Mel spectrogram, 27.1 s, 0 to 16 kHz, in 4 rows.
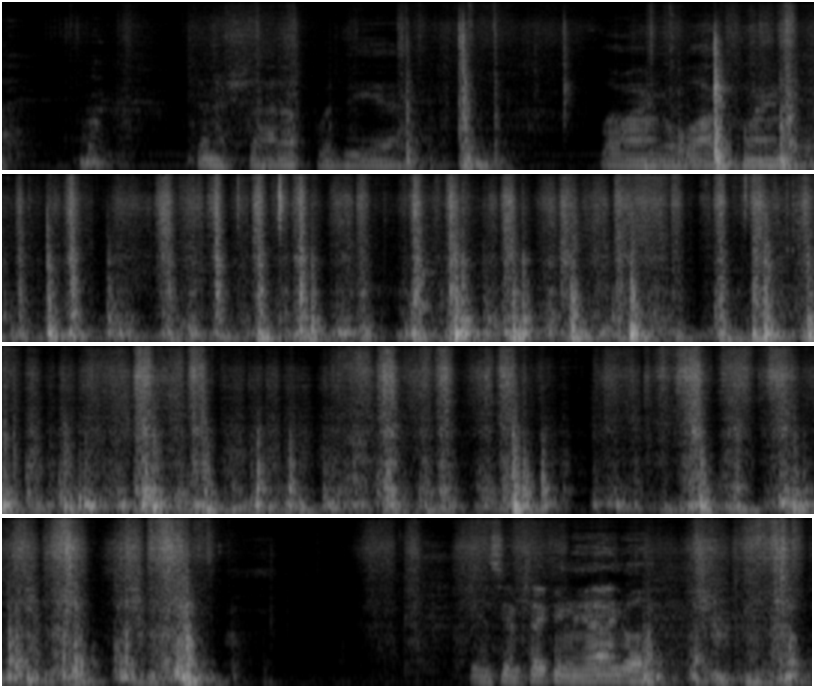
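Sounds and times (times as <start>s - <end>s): block plane strokes on wood: 5.6s - 22.2s, 23.4s - 27.0s.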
